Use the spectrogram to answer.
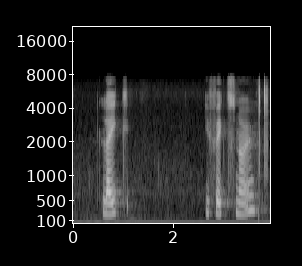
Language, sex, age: English, female, 18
